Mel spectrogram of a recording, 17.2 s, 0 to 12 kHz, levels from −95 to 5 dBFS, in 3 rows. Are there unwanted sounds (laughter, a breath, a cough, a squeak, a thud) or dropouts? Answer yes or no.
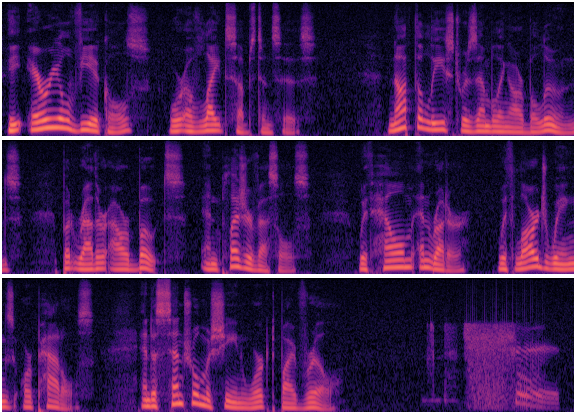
yes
